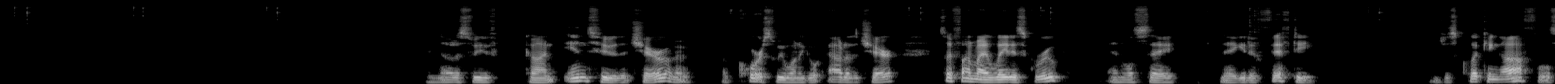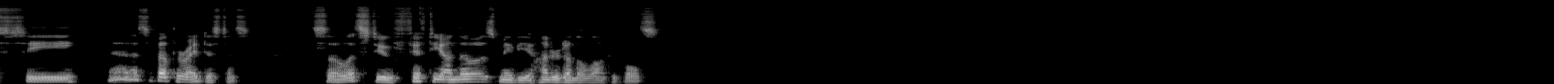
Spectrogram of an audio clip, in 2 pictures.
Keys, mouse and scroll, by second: 2.9 click, 10.4 click, 13.7 click, 14.6 scroll up 1, 15.4 middle click, 16.0-19.9 drag, 21.2-22.4 scroll up 1, 22.4 scroll up 1, 22.6 middle click, 22.7 scroll down 3, 22.9 ctrl+click, 23.2 click, 23.4 click, 23.8 click, 23.9 middle click, 28.0 click, 28.5 click, 28.7 click, 30.2 scroll down 2, 30.4-30.8 scroll up 3.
